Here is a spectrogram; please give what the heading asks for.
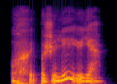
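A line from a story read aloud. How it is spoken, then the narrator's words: Muttered, witch. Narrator (Russian): пробормотала ведьма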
